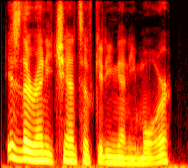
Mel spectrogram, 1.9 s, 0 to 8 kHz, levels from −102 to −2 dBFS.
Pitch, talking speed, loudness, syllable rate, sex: 120 Hz, 255 wpm, -20 LUFS, 7.9 syllables/s, male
